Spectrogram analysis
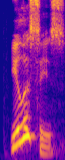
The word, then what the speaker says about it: Ulysses: time streaming and casting are you supposed to pronounce the hogger name tag ulysses ulysses right yeah so i thought yeah um because like there's boats named after that and i think that's the only reason why i know how to pronounce it is because i feel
